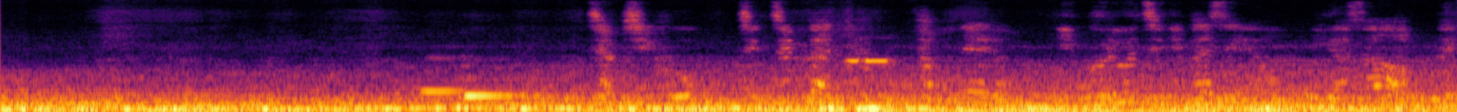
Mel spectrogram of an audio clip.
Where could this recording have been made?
in a car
